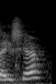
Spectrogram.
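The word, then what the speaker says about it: Asio: And I have checked, apparently it is pronounced ACO.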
